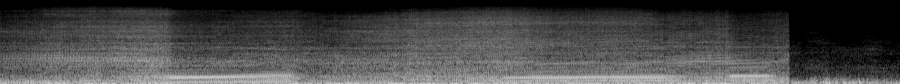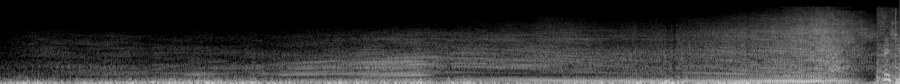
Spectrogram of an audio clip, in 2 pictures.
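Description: Ducati Monster SP's V-twin engine accelerating hard, heard from on the bike, climbing in pitch through the gears with a shift about three seconds in. About eight seconds in it gives way to a quieter, more distant engine that rises and then falls in pitch as the bike goes past.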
